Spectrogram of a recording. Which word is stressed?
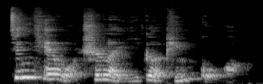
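苹果. The word 苹果 carries the stress. What was eaten today was an apple, not something else. "表示的是我今天吃的是苹果，而不是别的什么东西"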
